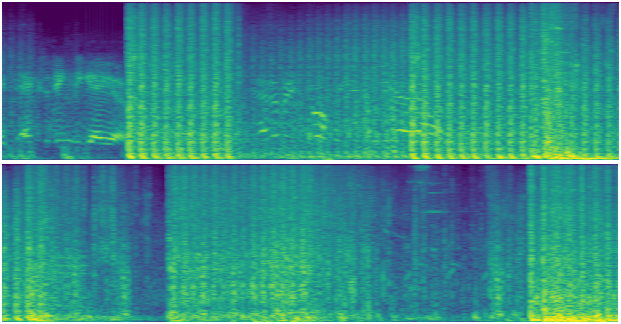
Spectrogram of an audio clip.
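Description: A rifle fires rapid bursts of gunshots close by.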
